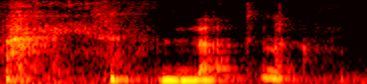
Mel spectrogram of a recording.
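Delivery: a light hammed-up copy of the line; mock character line. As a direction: say it slowly and softly, as if in character. Echoes partner's in-character line.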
